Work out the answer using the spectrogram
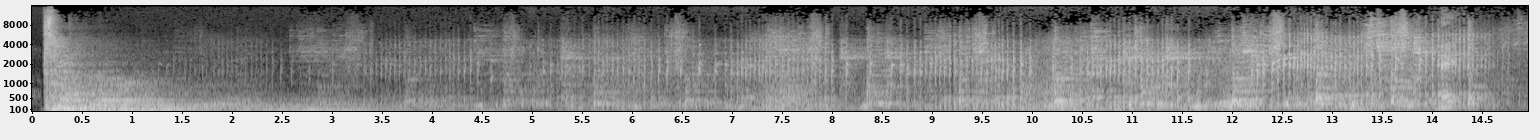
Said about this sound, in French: Mais que... Pourquoi ce marteau ? Non, pitié !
